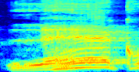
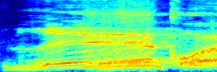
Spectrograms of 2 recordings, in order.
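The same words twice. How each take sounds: First: It is shouted with moderate force. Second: It is shouted with great force.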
